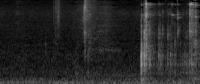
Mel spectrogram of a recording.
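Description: Metal challenge coins clicking and clinking against one another and on a wooden tabletop as one is picked up. A few light clicks, then one sharp click about one and a half seconds in.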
